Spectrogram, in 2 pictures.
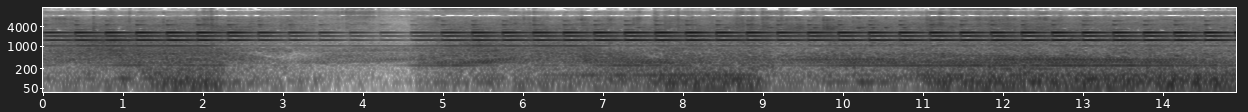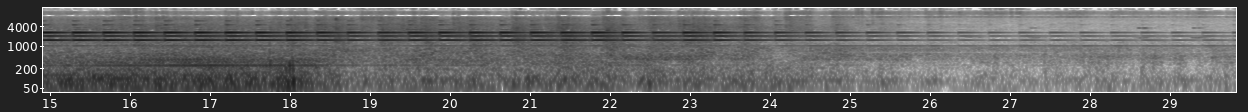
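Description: Freight train of autorack cars rolling past: steel wheels on rail with a regular clicking about twice a second. It is loudest through the middle, with a sharp clank about 18 seconds in, then fades away over the last few seconds. Several steady high ringing tones run throughout.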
